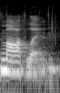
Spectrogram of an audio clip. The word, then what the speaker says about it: Magdalen: Magdalen is pronounced Maudlin.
